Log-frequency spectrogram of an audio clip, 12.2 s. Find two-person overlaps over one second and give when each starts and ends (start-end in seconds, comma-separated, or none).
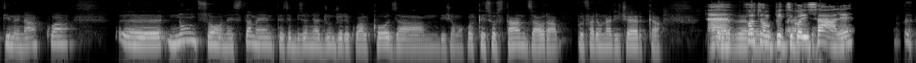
9.5-11.0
